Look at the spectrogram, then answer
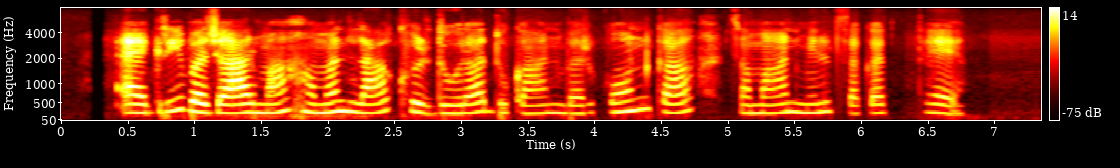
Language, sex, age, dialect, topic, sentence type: Chhattisgarhi, female, 18-24, Northern/Bhandar, agriculture, question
